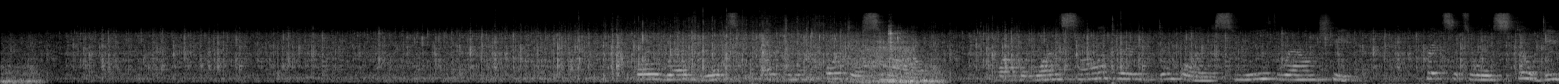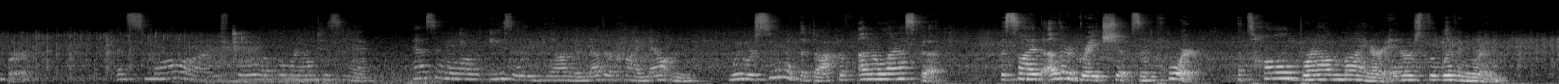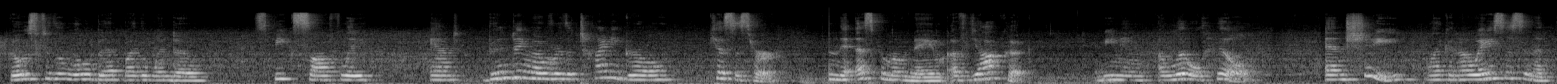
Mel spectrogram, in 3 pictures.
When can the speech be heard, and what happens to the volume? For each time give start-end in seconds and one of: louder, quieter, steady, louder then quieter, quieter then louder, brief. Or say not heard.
6.3-46.7 louder.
